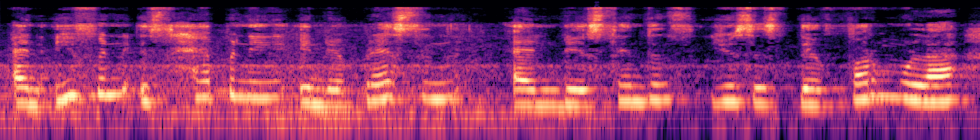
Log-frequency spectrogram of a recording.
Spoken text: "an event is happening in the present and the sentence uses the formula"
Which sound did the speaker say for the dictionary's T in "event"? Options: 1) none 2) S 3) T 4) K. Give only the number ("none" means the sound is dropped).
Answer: 1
